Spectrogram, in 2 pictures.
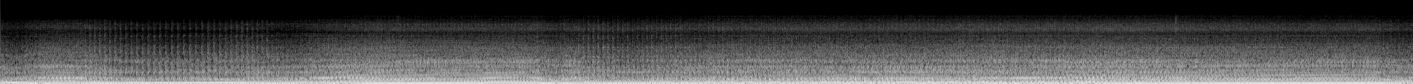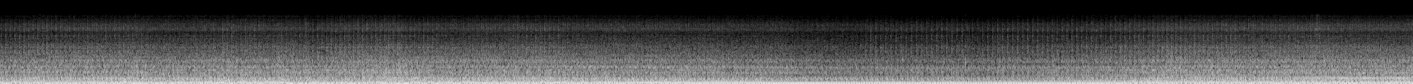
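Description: Kawasaki KLR650's single-cylinder engine running under way on a gravel road. Its pitch rises and falls a few times in the first seconds and changes again about halfway through, as the throttle and gears change.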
